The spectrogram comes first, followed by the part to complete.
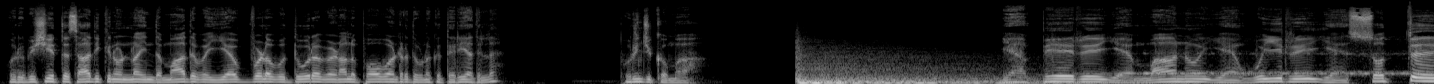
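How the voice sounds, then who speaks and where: A man's voice: mid-range voice, background noise, lightly acted. A man playing a menacing rich father. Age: middle-aged. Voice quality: menacing, commanding. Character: domineering rich father threatening daughter's husband. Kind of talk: dubbed film drama. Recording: film soundtrack with music behind.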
